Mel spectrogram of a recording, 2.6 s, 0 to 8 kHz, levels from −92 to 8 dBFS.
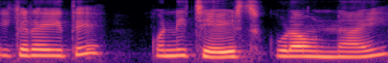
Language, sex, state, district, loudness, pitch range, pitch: Telugu, female, Telangana, Hyderabad, -16 LUFS, 215-255 Hz, 245 Hz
